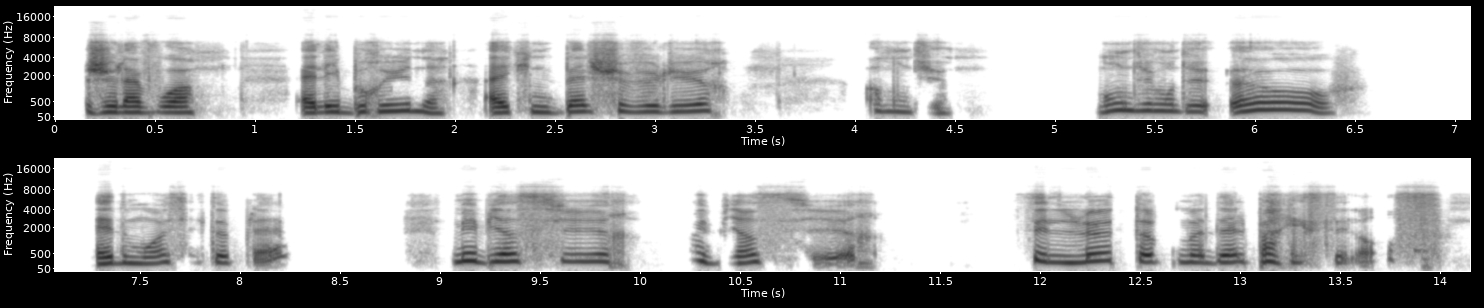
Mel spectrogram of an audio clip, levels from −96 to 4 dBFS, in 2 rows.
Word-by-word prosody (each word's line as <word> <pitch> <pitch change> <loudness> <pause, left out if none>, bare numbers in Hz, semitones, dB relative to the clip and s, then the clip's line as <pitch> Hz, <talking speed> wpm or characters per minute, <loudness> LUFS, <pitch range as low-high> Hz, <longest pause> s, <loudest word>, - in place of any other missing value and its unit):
Je 175 -1 +7
la 170 -1 +7
vois. 165 0 +4 0.5
Elle 155 +2 +4
est 180 - +4
brune 185 -2 -1 0.2
avec 160 +3 +3
une 175 -2 -2
belle 185 +4 +1
chevelure. 185 +2 0 0.7
Oh 205 - -10
mon 185 -1 -8
Dieu, 150 - -11 0.8
mon 210 +6 -1
Dieu, 215 -1 -2
mon 205 -1 -2
Dieu, 185 -2 -3
oh. 225 -5 +2 0.9
Aide-moi, 195 +2 +2
s'il 225 -1 -15
te 215 - +1
plaît? 205 - -5 0.9
Mais 260 +2 +4
bien 245 +2 +6
sûr, 245 -1 -4 0.2
mais 255 - -1
bien 200 +3 -1
sûr! 365 - -7 0.7
C'est 280 - +1
le 230 +4 +3
top 230 -1 +4
modèle 225 +1 +2
par 235 -1 +2
excellence. 220 - -8
205 Hz, 145 wpm, -23 LUFS, 180-230 Hz, 0.9 s, Je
